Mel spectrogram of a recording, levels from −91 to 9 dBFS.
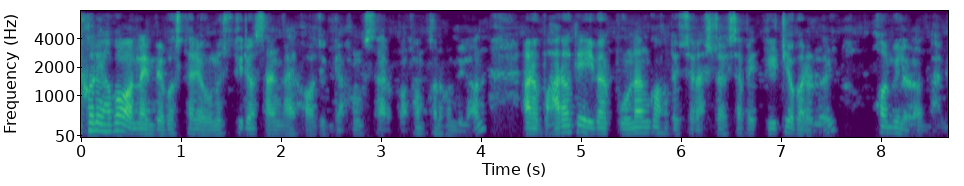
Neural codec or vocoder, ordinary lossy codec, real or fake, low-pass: codec, 44.1 kHz, 7.8 kbps, DAC; none; fake; 7.2 kHz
